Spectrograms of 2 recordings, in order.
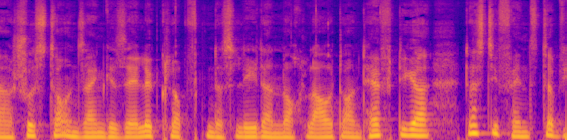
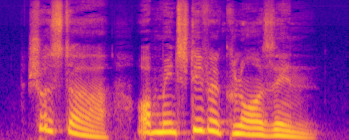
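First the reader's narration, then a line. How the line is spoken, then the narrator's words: Calling louder. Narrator (German): Störtebecker rief schon lauter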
